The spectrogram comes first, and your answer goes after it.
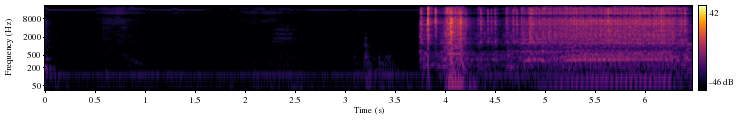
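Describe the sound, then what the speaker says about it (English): A sewing machine runs a second seam at about 1 centimetre, starting suddenly after a quiet stretch with faint talk, then humming steadily and close for several seconds. "we're just going to sew a second seam"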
